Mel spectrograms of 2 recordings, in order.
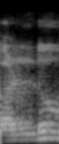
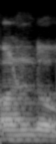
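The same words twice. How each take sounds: First: अनडू ending in a long "oo"; variant pronunciation. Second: अनडू ending in "o", as अनडो; variant pronunciation. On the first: Teacher showing how some people say अनडू, with an "oo" ending. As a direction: say अनडू as "un-DOO", closing on an oo vowel. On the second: Teacher showing how other people say अनडू, with an "o" ending. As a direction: say अनडू as "un-DOH", closing on an o vowel. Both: Shown as a demonstration. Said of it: "pronunciation कर सकते हैं".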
